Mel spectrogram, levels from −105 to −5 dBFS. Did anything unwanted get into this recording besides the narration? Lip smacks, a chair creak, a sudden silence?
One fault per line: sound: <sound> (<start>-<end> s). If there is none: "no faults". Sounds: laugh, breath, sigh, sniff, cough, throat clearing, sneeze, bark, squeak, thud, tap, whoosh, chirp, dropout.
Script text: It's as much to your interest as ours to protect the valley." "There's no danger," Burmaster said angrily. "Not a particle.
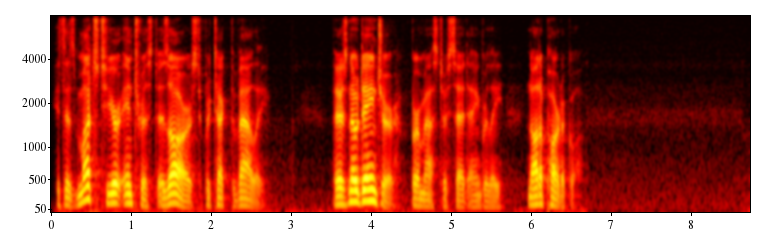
no faults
